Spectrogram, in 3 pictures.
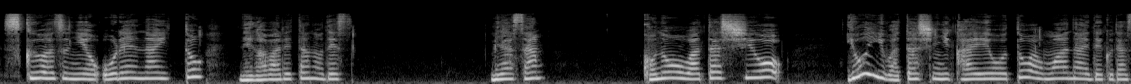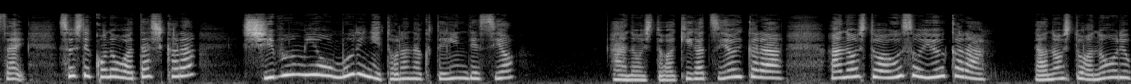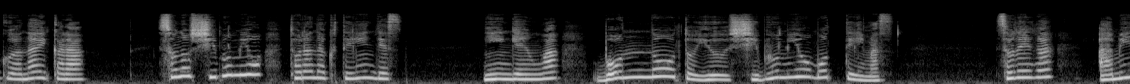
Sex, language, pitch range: female, Japanese, 245-335 Hz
